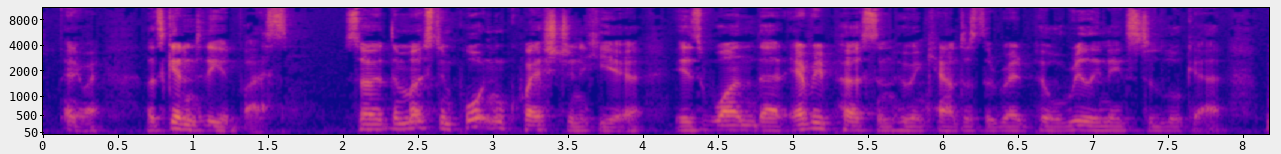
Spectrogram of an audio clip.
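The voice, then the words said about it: Slightly weird, strange-sounding voice. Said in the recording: “my voice. I'm sure it sounds a little bit weird ... I've got a bit of a cold ... my voice is a little bit strange”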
